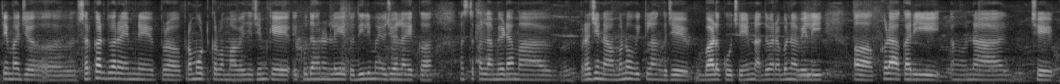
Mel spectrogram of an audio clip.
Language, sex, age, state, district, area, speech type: Gujarati, female, 18-30, Gujarat, Junagadh, urban, spontaneous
